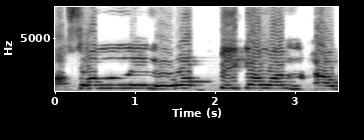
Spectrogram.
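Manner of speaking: slow chanted tajweed recitation; Quran recitation. Shown as a demonstration. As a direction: recite slowly with tajweed, holding the vowels. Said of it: "আরেকবার বলেন". (ধীর তাজবীদসহ তিলাওয়াত)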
